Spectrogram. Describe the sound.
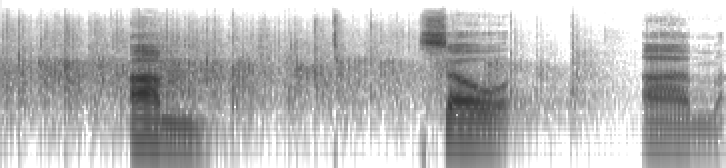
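A crowd claps steadily in a dense, crackling wash of applause for a man being thanked, with three loud voiced bursts of shouting or cheering rising above it. The clapping thins toward the end.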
